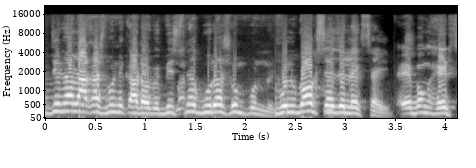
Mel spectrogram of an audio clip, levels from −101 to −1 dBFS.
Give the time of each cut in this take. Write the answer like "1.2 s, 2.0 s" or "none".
2.3 s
